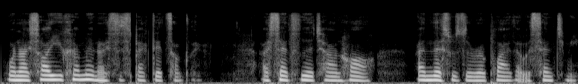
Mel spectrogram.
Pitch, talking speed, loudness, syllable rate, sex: 190 Hz, 260 wpm, -17 LUFS, 6.4 syllables/s, female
